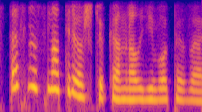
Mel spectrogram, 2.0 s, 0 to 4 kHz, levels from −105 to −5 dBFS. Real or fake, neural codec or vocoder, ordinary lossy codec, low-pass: fake; codec, 24 kHz, 1.5 kbps, HILCodec; Opus, 24 kbps; 3.6 kHz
